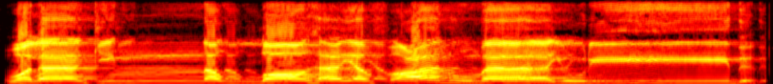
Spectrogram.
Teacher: وَلَكِنَّ نون مشدد ہے، غنہ ہوگا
